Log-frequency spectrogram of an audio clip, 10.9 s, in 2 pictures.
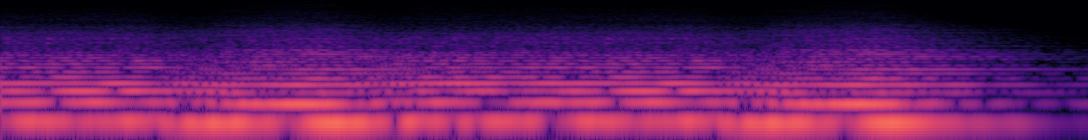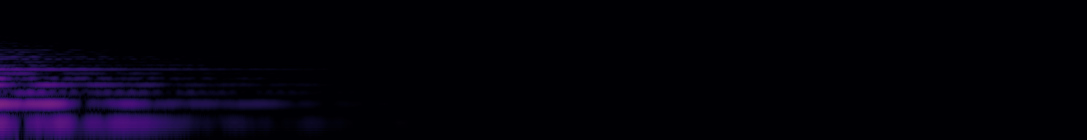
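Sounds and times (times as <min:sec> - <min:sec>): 
slow strings: 0:00.0 - 0:05.8.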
